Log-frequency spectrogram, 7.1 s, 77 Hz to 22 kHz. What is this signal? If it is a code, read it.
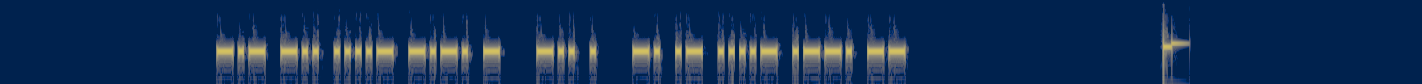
Morse code, heard as a keyed tone, about 42 wpm, 700 Hz. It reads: KD4CT DE NA4PM
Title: USA Callsign DE Callsign - 5 Characters - 45wpm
